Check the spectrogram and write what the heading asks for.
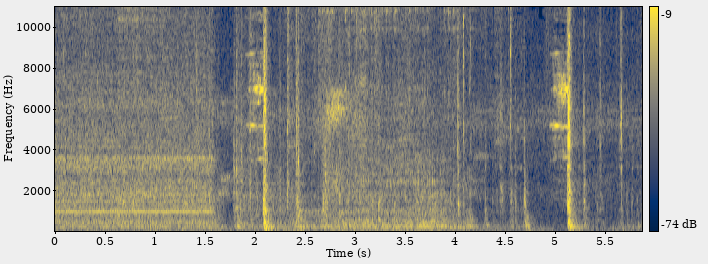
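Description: Epson 7720 inkjet printer running its power-on routine: the motors whir with a steady whine for about the first second and a half, then the mechanism carries on more quietly, with sharp clicks about two seconds and five seconds in as the print head carriage moves.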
